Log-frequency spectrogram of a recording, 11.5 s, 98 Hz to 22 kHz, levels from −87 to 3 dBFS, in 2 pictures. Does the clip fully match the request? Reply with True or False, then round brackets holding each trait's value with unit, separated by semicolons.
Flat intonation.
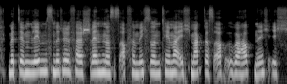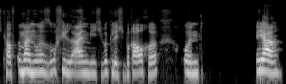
True (1.3 semitones)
